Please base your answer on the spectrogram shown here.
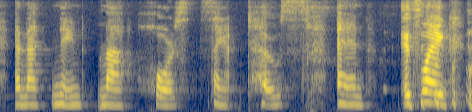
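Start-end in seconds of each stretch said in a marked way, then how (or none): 0.1-3.1 slow, sugary, all-cute put-on sweet voice. Retelling how a woman talks when she tries to seem cute, imitating her cutesy voice. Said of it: "she talks like this and she tries to get like all cute".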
